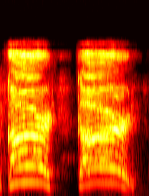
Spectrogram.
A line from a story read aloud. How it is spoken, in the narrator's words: she's yelling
